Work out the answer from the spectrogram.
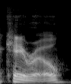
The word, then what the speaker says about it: Cairo: Coleman had been born in nearby Cairo, and if you're watching from out of state, that's how we pronounce it in Missouri, in 1932.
